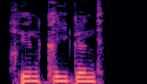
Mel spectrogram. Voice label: "hinkriegend", German; adjectives

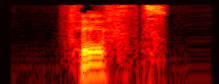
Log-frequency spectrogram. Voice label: "fifths", English; nouns

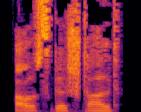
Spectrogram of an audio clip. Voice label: "ausgestrahlt", German; adjectives

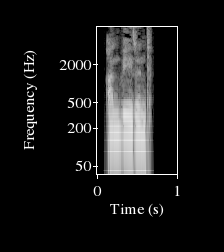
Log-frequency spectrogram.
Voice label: "anwesend", German; adjectives

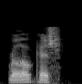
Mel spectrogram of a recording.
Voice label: "roguish", English; adjectives

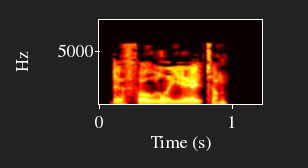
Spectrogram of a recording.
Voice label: "defoliating", english; adjectives

